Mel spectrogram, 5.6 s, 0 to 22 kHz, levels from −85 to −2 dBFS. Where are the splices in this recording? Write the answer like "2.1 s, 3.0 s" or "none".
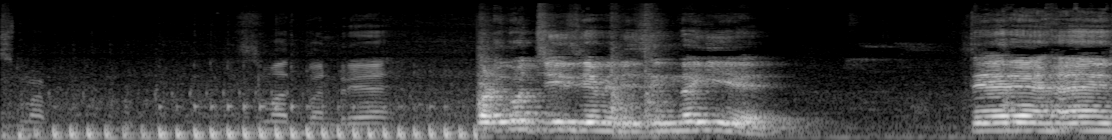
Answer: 2.4 s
